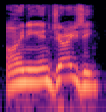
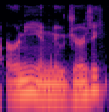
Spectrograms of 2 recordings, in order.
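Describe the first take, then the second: First: Hammed-up Jersey accent; playful New Jersey twang. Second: Said in the usual way. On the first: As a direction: say it like a thick Jersey local. Repeats place name in local accent.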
